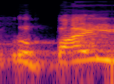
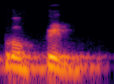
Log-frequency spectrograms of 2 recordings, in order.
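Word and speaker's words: propyl: होची प्रोपिल प्रोपिल कई ताको प्रोपाइल भी कहती तमे कहि पारो तमे जोटु पढिबो से सार तमरो प्रोपाइल भी कहि पारंती डजंट मैटर प्रोनाउंसिएशन के कोन कला doesn't matter but actual pronunciation होची प्रोपिल अल्किल प्रोपिल किंतु जदि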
